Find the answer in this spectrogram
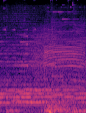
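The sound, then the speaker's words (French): A sheep lets out a long, wavering bleat that fills the whole moment, fairly loud, with no voices around it. “Je dois ramener ce mouton à sa famille.”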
